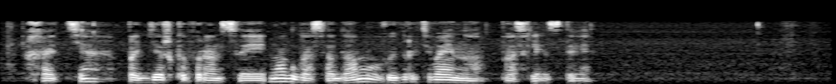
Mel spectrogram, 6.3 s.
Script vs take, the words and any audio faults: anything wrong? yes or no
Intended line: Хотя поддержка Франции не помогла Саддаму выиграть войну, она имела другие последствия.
yes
